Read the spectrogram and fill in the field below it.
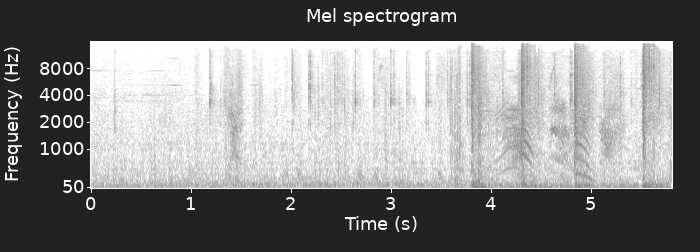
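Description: Heavy punches thump and whoosh in a fight.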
